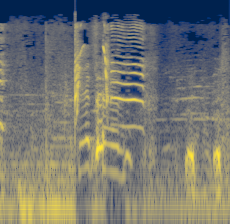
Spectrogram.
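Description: A chrome bicycle bulb horn squeezed by hand: the tail of one honk right at the start, then a longer honk about a second in, its pitch wavering.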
